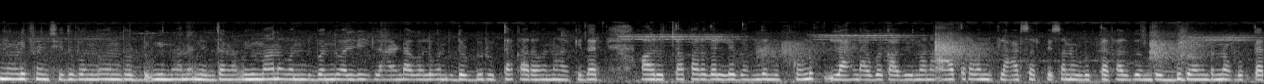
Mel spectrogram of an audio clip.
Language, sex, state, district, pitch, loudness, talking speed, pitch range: Kannada, female, Karnataka, Gulbarga, 225 Hz, -16 LUFS, 155 wpm, 220-230 Hz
